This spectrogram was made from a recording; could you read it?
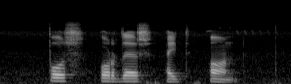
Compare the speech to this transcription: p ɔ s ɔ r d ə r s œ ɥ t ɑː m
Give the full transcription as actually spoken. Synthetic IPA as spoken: p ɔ s ɔ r d ə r s œ ɥ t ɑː n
